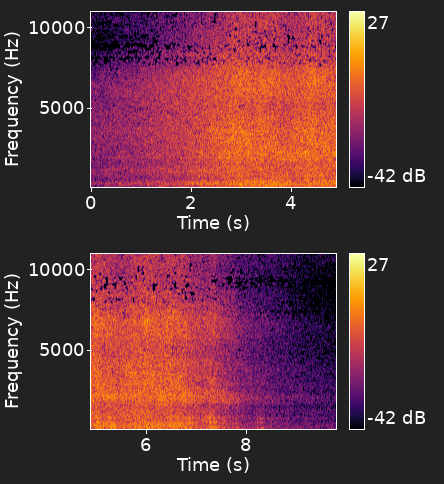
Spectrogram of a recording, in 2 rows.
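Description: Nankai 7100 series electric multiple-unit train passing through the station at speed without stopping. The rumble of its wheels on the rails builds as it approaches, is loudest for about four seconds as the cars go by, and then fades as it leaves.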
